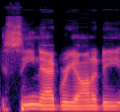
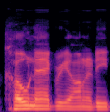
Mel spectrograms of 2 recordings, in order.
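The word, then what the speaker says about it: Coenagrionidae: which is in the family Cnagrionidae or Conagrionidae, depending on how you pronounce it.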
